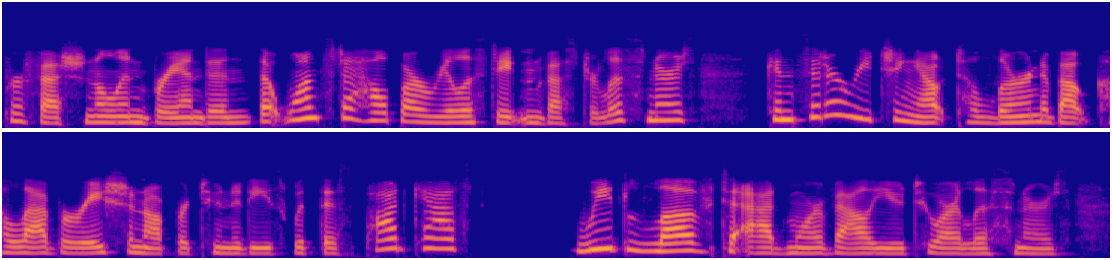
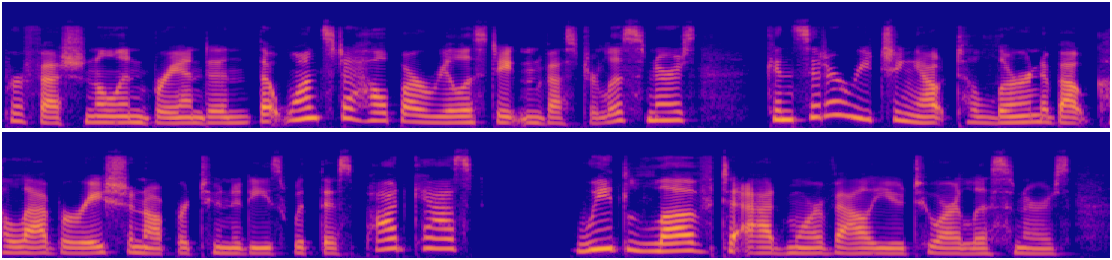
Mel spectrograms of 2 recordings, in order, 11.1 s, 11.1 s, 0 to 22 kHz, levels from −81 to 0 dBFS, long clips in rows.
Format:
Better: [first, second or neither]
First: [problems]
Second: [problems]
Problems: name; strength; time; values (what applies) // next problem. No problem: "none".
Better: second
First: muffled; slightly; fading above 3.5 kHz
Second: none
